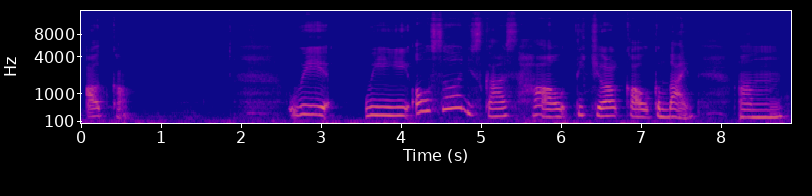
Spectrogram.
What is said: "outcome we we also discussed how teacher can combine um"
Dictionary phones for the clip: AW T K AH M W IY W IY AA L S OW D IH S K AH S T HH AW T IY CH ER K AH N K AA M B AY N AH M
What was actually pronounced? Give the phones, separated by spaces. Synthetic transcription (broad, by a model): AW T K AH M W IY W IY AA L S OW D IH S K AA S HH AW T IY CH ER K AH L K AA M B AY N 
